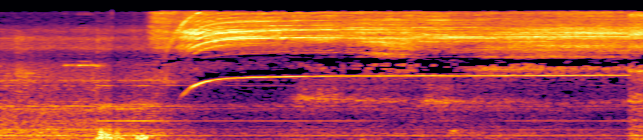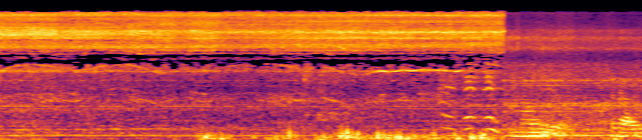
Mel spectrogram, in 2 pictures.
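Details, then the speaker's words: Dental drill during an emergency dental appointment: a high-pitched whine spins up, runs steadily for several seconds, then stops against room noise; the patient says the drilling made her cry. "for the very first time I started crying like I cried why they were Drilling in there"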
